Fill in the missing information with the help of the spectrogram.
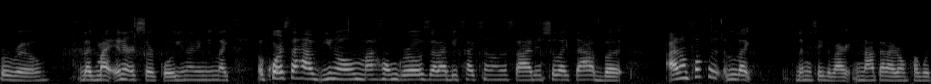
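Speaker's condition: No condition

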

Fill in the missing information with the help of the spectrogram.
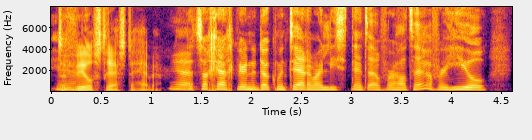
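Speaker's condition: No condition

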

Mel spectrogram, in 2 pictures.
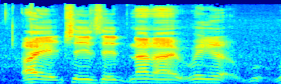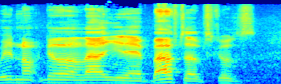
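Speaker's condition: Cerebral palsy; morphine not allowed after it

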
